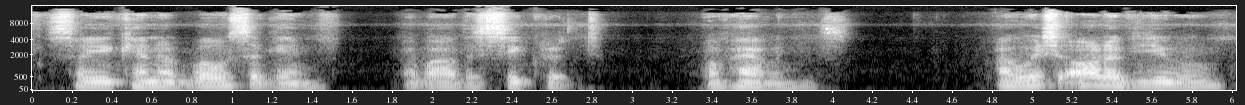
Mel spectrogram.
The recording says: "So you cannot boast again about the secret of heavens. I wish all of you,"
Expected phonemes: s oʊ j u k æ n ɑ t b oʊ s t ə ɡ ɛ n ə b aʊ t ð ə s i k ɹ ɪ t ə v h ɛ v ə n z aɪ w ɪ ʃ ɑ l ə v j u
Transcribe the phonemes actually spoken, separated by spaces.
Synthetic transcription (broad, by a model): s oʊ j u k æ n ɑ t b oʊ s ə ɡ ɛ n ə b aʊ t ð ə s i k ɹ ɪ t ə v h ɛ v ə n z aɪ w ɪ ʃ ɑ l ə v j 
